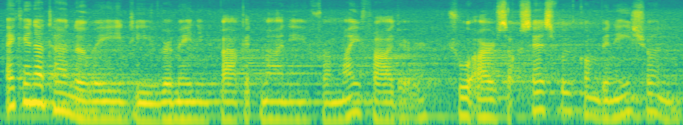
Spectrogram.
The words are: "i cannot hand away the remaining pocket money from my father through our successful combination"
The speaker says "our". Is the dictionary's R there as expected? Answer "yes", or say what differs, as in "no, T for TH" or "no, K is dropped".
yes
